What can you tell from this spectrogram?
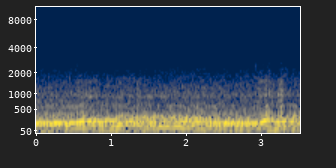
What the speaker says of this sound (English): it gives you an extra shot of the exhaust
